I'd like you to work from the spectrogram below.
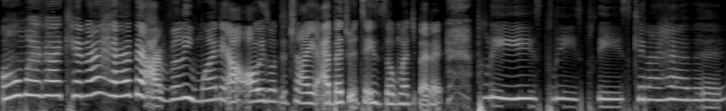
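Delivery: put-on high, childlike pleading and begging. Acting out someone begging at a hookah lounge, mock childlike pleading. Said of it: "just like a child asking his mom".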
